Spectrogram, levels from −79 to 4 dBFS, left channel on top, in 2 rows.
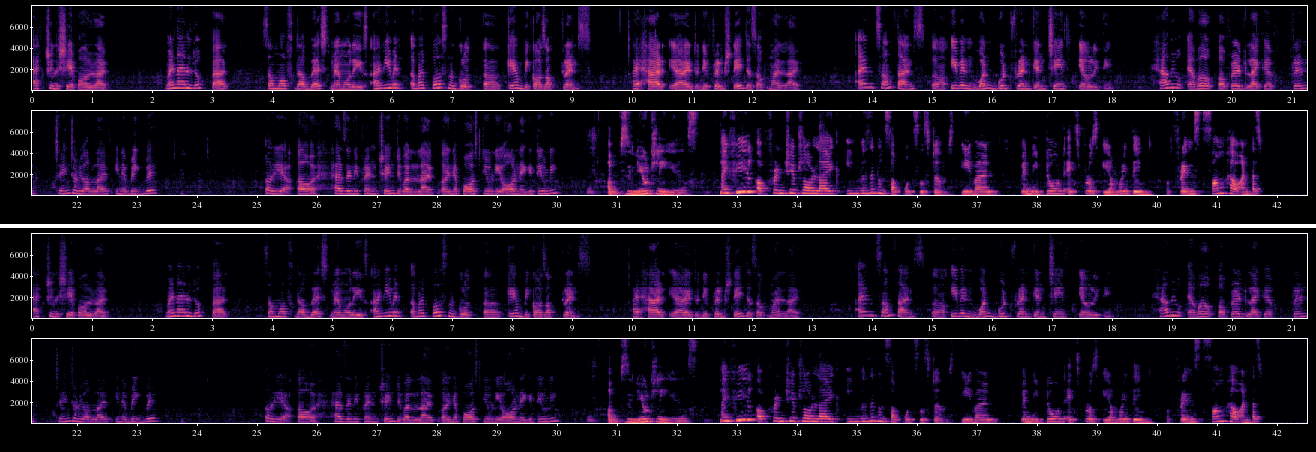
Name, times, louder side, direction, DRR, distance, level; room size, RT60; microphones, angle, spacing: voice 1, 0.0-1.2 2.2-3.2 3.9-9.3 10.0-12.8 13.7-18.0 18.7-20.7 21.0-21.3 21.7-23.3 25.1-30.0, left 4 dB, 70° left, 1.1 m, -32 dB
voice 2, 30.5-32.3 32.7-37.4 37.7-39.9 40.4-41.8, left 3 dB, 50° left, 0.7 m, -26 dB
5.1 x 3.8 x 2.6 m
head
